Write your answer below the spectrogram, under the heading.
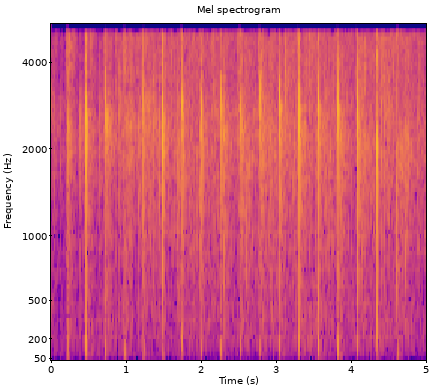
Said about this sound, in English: Psalm 47:1, clap your hands, O you people.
